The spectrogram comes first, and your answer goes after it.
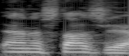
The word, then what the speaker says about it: Anastasia: get him to kill anast Anastasia as you say it right the right way to say it that's that's right but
